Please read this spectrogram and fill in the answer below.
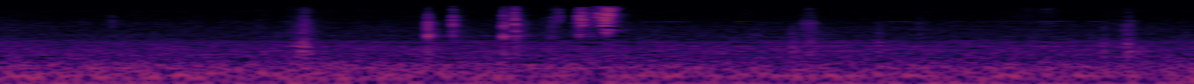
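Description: Painting tools working on a canvas: a few short, sharp scrapes and clicks, the loudest cluster just past two seconds in, over a faint steady room hiss.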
